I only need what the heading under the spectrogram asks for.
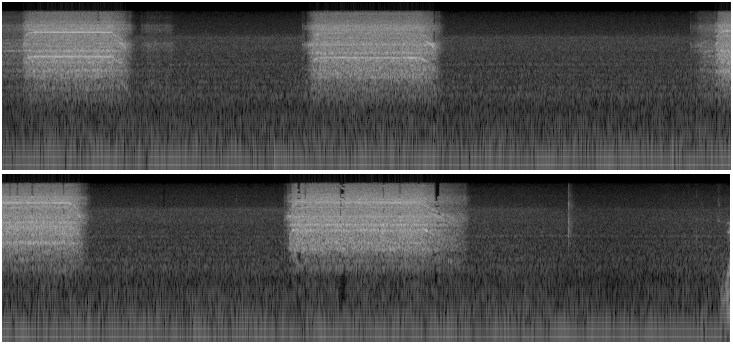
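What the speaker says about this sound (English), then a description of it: "All right, we'll drill a couple little holes." Power drill boring a couple of small holes during a Garmin marine electronics installation, heard as four loud, high whirring bursts of one to two seconds each, separated by quieter pauses with a steady low hum underneath.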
